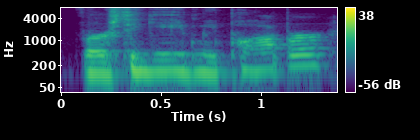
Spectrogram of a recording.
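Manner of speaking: ordinary delivery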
